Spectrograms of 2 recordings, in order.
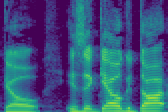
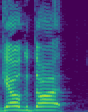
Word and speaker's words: Gadot: So she says it, it's Gadot. But every podcast I've listened to since then, like other people keep saying Gadot.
